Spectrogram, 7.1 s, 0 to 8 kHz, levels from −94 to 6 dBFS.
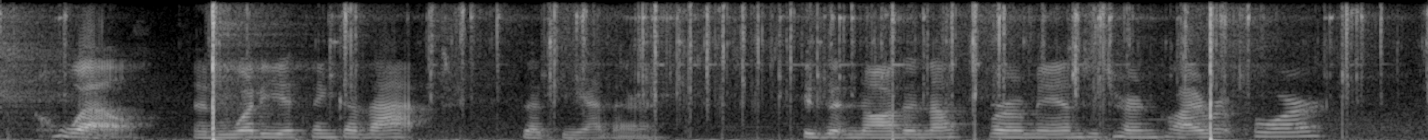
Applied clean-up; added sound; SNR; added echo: none; Keys jangling; -1 dB; none.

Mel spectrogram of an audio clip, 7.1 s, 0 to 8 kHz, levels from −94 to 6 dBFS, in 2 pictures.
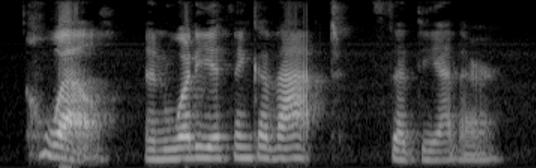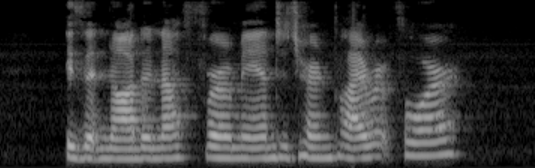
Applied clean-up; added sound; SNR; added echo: none; none; none; none.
